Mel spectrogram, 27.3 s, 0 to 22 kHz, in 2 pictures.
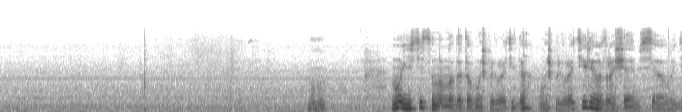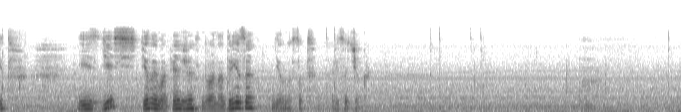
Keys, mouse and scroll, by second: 9.0-12.3 right drag, 12.3-14.9 drag, 14.9-15.3 scroll up 2, 19.1 scroll up 1, 20.1-22.4 drag, 23.1 click, 25.3-25.6 scroll up 2, 25.8-27.0 scroll down 1, 27.0-27.2 middle drag.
